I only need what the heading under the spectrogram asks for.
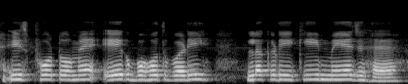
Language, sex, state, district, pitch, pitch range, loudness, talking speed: Hindi, female, Uttar Pradesh, Shamli, 220 Hz, 210-225 Hz, -15 LUFS, 145 wpm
